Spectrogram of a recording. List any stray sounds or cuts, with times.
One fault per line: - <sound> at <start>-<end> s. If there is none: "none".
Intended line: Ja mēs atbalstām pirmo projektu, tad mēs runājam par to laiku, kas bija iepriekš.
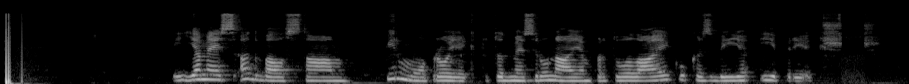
none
